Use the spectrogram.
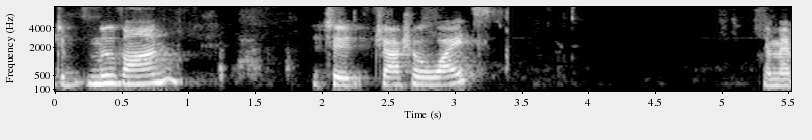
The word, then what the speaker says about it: Weitz: think we need to move on to Joshua Weitz am i pronouncing your last name correctly you okay here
